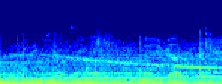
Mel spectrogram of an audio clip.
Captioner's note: chattering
